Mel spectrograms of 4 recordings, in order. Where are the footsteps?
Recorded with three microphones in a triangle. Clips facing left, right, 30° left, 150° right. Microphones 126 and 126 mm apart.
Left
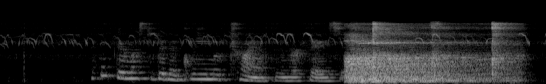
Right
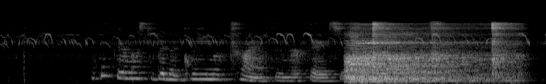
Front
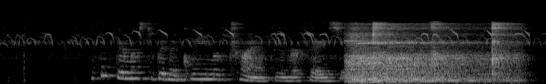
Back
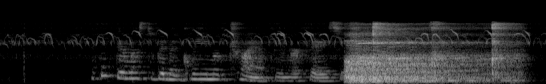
175° left, 0.6 m; by 5.2 s 130° left, 1.4 m.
